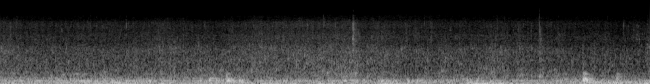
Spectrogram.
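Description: Wind buffeting the microphone aboard a sailboat under way, a steady low rumble, with water washing along the hull.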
